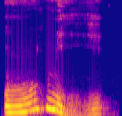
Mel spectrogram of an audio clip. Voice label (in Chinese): "五米", Chinese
